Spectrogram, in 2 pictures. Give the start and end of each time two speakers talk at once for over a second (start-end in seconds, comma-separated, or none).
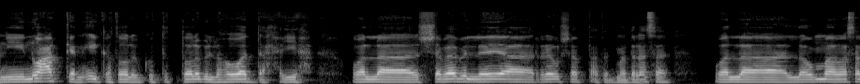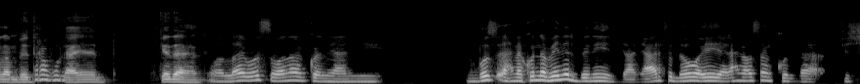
none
